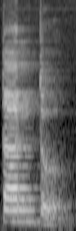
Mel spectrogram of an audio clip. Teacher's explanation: That e is pronounced as /ə/ so it is tentu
